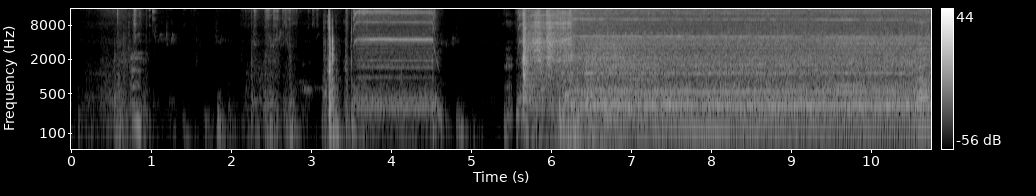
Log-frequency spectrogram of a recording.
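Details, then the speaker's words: 2007 Nissan Wingroad WEY11 with QG15 engine, after repairing a burnt fuel pump connector terminal that caused a crank-no-start: the pump hums steadily for about a second while priming, then the engine cranks, catches and settles into an even idle, a normal start. "We going on start. So, you hear the pump prime"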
